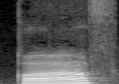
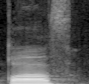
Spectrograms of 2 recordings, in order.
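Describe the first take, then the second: First: It starts with a plain, light k sound. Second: It starts with a thick k from the throat. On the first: The speaker calls it wrong. "इसको लोग पढ़ते हैं काफ। काफ नहीं कहना है" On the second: The speaker calls it right. "मोटा करके पढ़ना है और ये हलक की तरफ से निकलेगा"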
